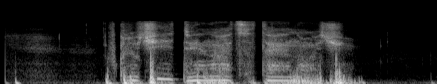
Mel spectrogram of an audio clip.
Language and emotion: Russian, sad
